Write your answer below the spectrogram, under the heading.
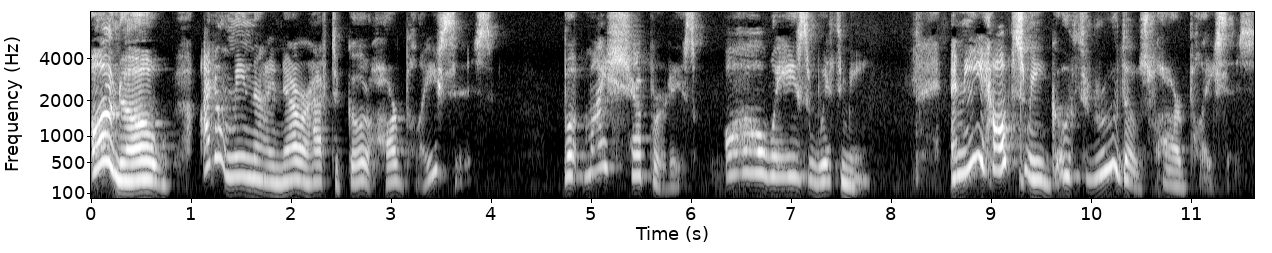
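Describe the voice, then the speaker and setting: At a fairly slow pace, this woman performs a put-on character voice pitched high. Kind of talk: bedtime story. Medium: read story. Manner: warm, sincere.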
